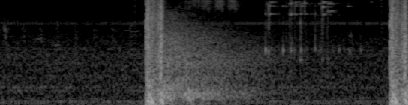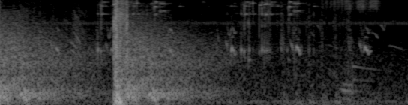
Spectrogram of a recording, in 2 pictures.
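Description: A rifle fires single loud shots that echo and fade away.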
